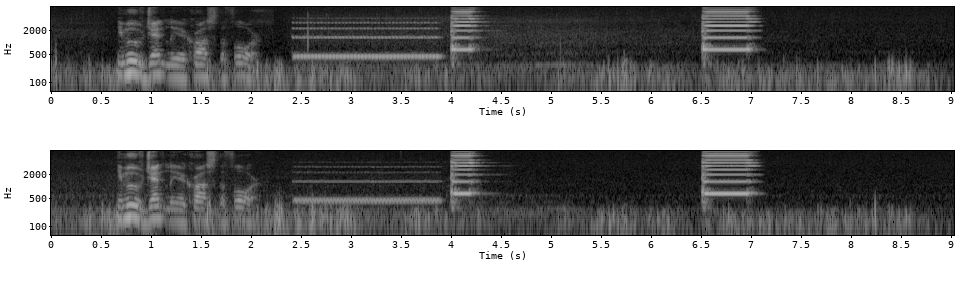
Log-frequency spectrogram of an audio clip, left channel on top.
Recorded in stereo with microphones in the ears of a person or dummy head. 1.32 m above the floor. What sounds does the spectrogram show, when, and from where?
0.7 s a man speaking: 30° right (ahead or behind), 0.6 m; by 2.1 s 70° right (ahead or behind), 1.2 m
2.4 s a ringtone: 45° left (ahead or behind), 1.1 m
4.0 s a doorbell: 25° right (ahead or behind), 3 m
